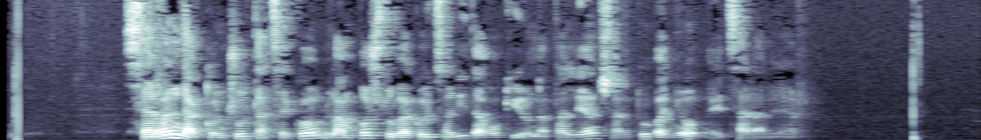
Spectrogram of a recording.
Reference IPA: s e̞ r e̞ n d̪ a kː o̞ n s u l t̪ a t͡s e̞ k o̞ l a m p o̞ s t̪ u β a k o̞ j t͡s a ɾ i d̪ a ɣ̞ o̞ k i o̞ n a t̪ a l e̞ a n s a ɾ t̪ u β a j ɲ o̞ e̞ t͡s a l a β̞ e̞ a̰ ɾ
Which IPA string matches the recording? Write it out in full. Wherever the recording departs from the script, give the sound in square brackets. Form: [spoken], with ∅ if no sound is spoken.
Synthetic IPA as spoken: s e̞ r e̞ n d̪ a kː o̞ n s u l t̪ a t͡s e̞ k o̞ l a m p o̞ s t̪ u β a k o̞ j t͡s a ɾ i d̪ a ɣ̞ o̞ k i o̞ n a t̪ a l e̞ a n s a ɾ t̪ u β a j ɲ o̞ e̞ t͡s a [ɾ] a β̞ e̞ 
